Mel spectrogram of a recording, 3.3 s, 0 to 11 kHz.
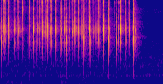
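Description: Both hands type with their fingertips on a small Nuxros NR6 x VNMK mechanical keyboard with an aluminum plate, Hyacinth v2u switches and GMK Rainbow ABS keycaps. A rapid run of crisp, bright clacks centers around 3 kHz, with almost no low end and each stroke dying away instantly. The typing stops at about 2.7 seconds, leaving near silence.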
